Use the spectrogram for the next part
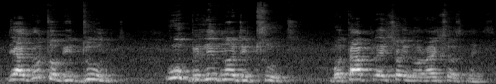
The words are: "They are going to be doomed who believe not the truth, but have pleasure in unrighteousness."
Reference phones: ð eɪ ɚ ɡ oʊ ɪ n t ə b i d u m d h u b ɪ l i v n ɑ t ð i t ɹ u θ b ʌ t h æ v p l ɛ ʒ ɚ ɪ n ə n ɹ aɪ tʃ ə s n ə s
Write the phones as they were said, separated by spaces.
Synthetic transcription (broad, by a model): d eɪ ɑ ɡ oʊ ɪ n t ə b i d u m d h u b ɪ l i v n ɑ t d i t ɹ u t b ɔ t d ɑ p l ɛ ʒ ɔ ɪ n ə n ɹ aɪ tʃ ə s n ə s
